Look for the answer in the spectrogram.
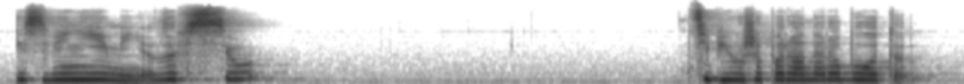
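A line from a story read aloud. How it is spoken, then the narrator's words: Tearful, strained. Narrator (Russian): Все еще сквозь слезы выдавила Кристи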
